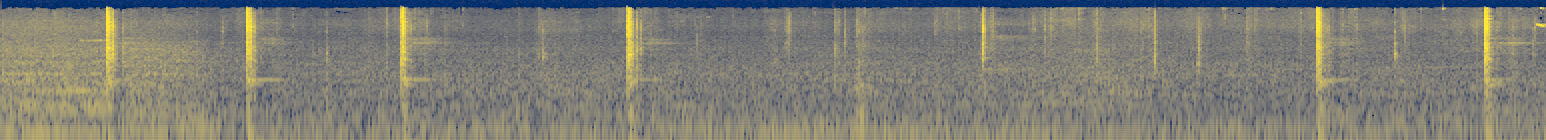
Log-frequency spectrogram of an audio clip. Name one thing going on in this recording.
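A hammer strikes metal with sharp ringing clangs.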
